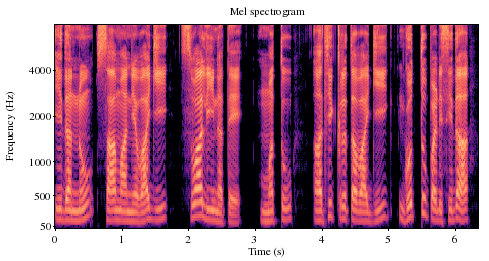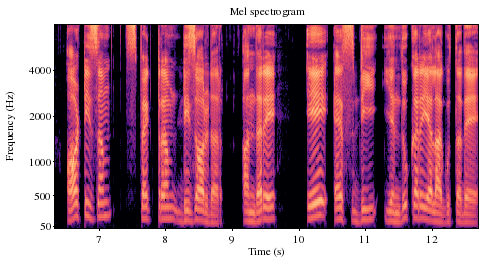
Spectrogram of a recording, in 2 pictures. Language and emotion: Kannada, neutral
